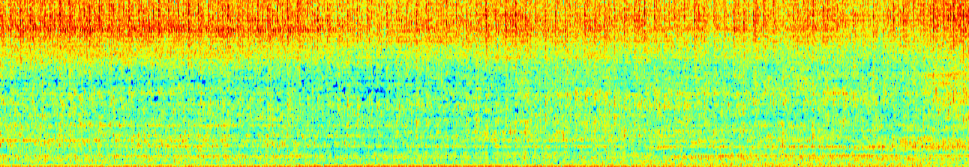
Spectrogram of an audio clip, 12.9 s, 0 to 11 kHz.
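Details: 2006–2007 VW SpaceFox engine at idle with a strange noise: a faint, uneven knocking of about three a second under the steady low idle; source not pinned down.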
